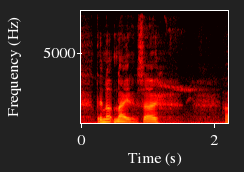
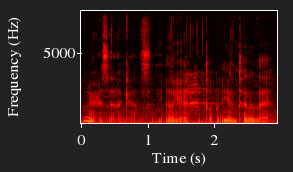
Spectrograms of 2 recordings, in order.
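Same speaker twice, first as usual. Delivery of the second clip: whisper; 3 semitones higher, 10 dB quieter than usual. Real, not acted. Searching for the bird.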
